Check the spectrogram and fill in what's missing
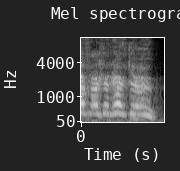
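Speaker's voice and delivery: sudden high shouted outburst; mock yell. Yelling at his friend in a hammed-up fury. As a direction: blast it out in fake fury.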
